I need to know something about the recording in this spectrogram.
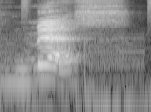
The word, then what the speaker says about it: mes: So, you can see this word is mess. Mess. Mess. Which means fixed and open here. This word is fixed, but I had to open your mouth.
